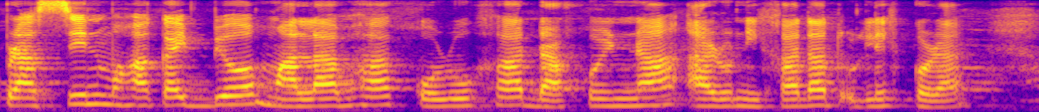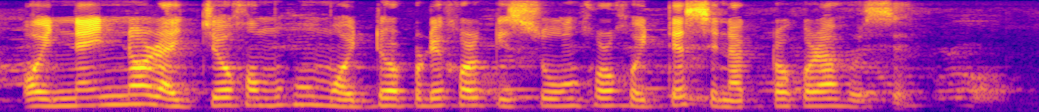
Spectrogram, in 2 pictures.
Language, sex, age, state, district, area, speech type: Assamese, female, 30-45, Assam, Charaideo, urban, read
